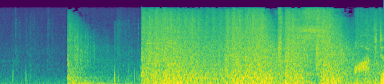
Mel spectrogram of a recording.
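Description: Gunshots fire in rapid bursts nearby.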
